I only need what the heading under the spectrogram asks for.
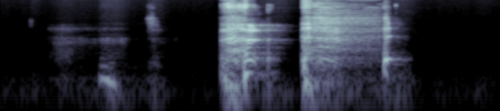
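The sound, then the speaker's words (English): A person lets out two harsh, raspy hacking coughs in quick succession, fairly loud, with a small catch of breath before them and no talking. “A hacking cough.”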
